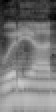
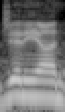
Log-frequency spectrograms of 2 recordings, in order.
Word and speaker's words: Jidion: time he got knocked out it's called It's pronounced wittian not Gideon thank you d-man Lewis Mark humble with the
